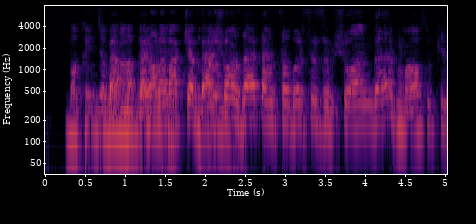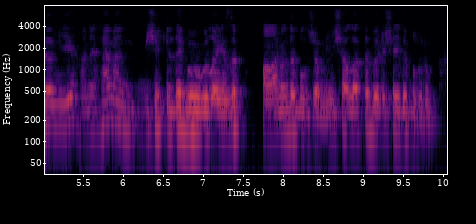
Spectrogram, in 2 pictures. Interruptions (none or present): present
